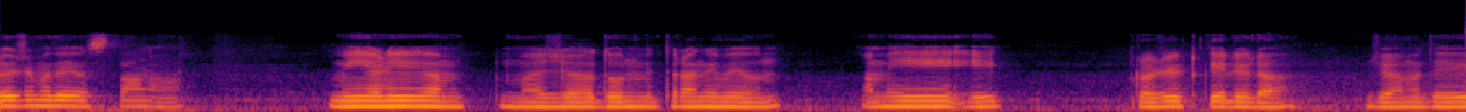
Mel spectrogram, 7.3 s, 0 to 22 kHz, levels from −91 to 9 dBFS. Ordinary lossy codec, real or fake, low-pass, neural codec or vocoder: none; real; 7.2 kHz; none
